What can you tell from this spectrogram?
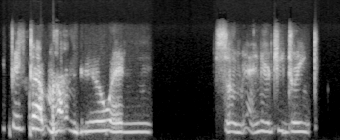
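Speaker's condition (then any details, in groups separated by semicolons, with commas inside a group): Cerebral palsy; visible disability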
